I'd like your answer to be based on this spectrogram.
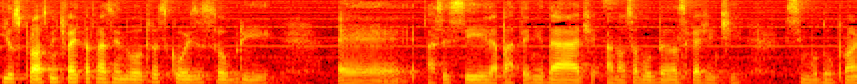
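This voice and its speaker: A man talks in a flat, monotone way at a fairly low pitch. Noticeable background noise runs under his voice. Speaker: podcast co-host, husband. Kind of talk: casual chat.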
